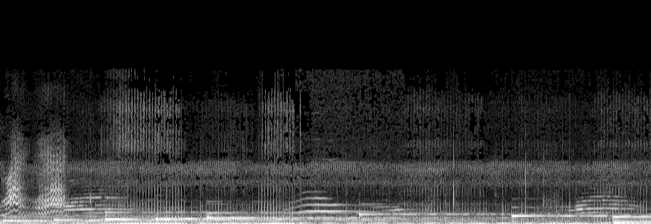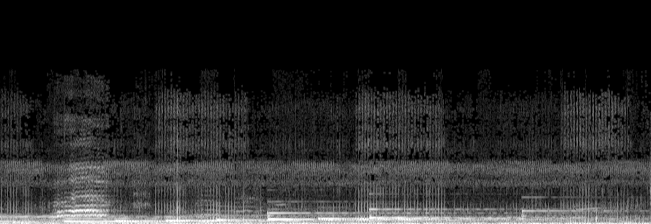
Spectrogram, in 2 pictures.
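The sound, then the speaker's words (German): Several cats meow repeatedly while playing wildly, running about and rolling on catnip, in overlapping, rising and falling cries, some drawn-out and yowling, over a steady tonal background; the calls are clear, with no talking. “Die Katzen spielen völlig verrückt.”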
